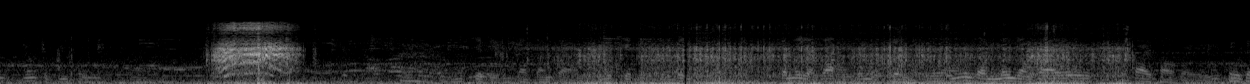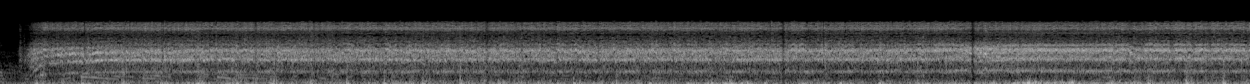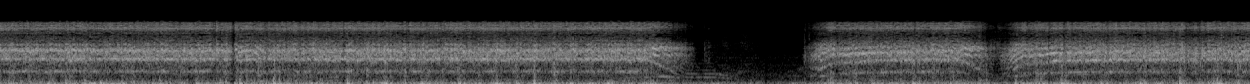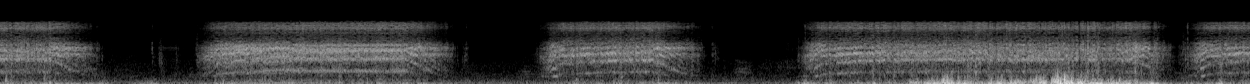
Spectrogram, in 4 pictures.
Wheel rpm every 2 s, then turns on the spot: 0, 30, 10, 20, 20, 10, 50, 160, 160, 160, 160, 160, 160, 160, 160, 140, 40, 110, 160, 50, 130, 50, 50, 140, 120.
6-12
